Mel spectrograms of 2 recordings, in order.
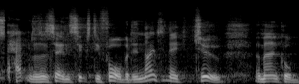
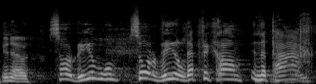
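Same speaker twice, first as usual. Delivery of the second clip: high, mock-excited children's voices; pitched-up, eager retelling as children; excited kids; 7 semitones higher than usual. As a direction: imitate Liverpool kids telling a wild story. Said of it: "so they all said".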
